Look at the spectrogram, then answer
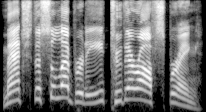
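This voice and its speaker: Grandiose, swooping high-pitched game-show wheel. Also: male voice, a little slow, no room sound, studio quality, exaggerated voice. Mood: showy announcing. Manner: grandiose with wry deadpan asides. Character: giant all-knowing game-show wheel, boastful, theatrical male godlike being. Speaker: quiz game host. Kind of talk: theatrical game-show hosting.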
